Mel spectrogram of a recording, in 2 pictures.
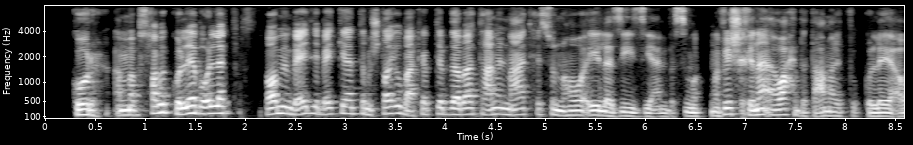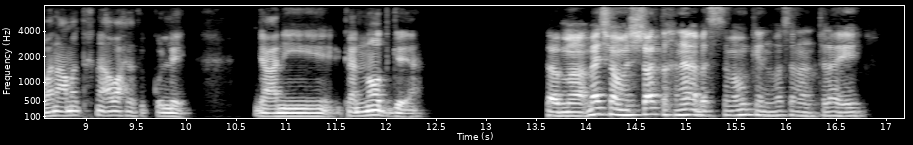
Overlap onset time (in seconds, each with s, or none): none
